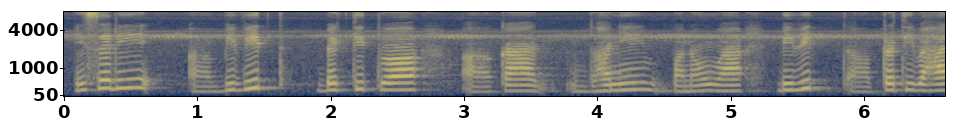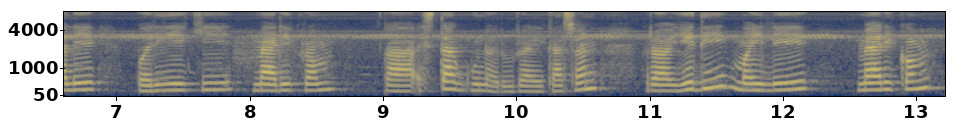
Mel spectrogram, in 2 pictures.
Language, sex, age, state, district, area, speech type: Nepali, female, 18-30, West Bengal, Darjeeling, rural, spontaneous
